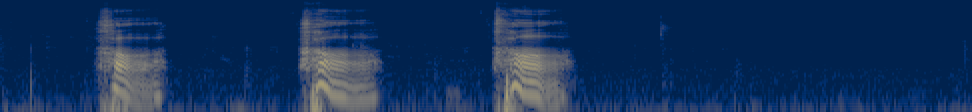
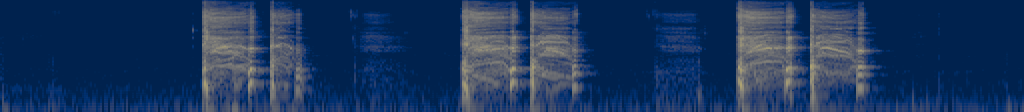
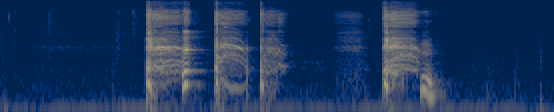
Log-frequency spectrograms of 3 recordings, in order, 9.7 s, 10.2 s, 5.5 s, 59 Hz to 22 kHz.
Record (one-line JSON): {"exhalation_length": "9.7 s", "exhalation_amplitude": 4590, "exhalation_signal_mean_std_ratio": 0.3, "three_cough_length": "10.2 s", "three_cough_amplitude": 12203, "three_cough_signal_mean_std_ratio": 0.4, "cough_length": "5.5 s", "cough_amplitude": 10449, "cough_signal_mean_std_ratio": 0.36, "survey_phase": "alpha (2021-03-01 to 2021-08-12)", "age": "45-64", "gender": "Female", "wearing_mask": "No", "symptom_fatigue": true, "symptom_headache": true, "symptom_onset": "9 days", "smoker_status": "Ex-smoker", "respiratory_condition_asthma": false, "respiratory_condition_other": false, "recruitment_source": "REACT", "submission_delay": "1 day", "covid_test_result": "Negative", "covid_test_method": "RT-qPCR"}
